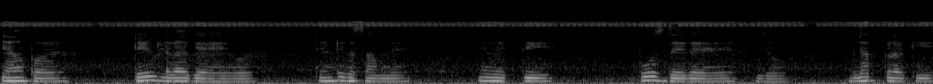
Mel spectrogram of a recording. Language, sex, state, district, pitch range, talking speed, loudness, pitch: Hindi, male, Bihar, Madhepura, 140-155 Hz, 135 wpm, -36 LUFS, 145 Hz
